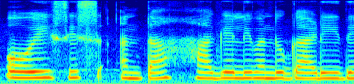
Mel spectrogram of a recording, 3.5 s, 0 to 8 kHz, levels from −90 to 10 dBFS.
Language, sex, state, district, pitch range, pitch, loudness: Kannada, female, Karnataka, Bidar, 205-225 Hz, 210 Hz, -15 LUFS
